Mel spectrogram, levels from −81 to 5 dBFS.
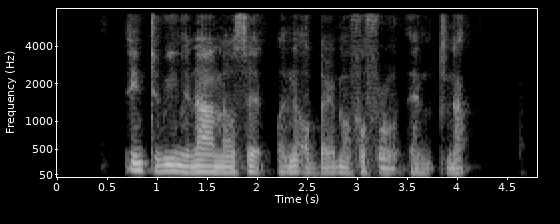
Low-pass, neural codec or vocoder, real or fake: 7.2 kHz; codec, 16 kHz, 1.1 kbps, Voila-Tokenizer; fake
